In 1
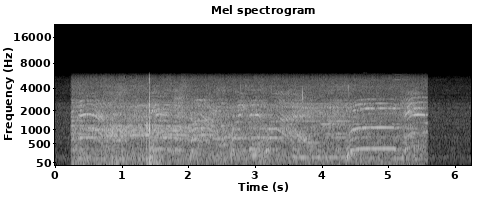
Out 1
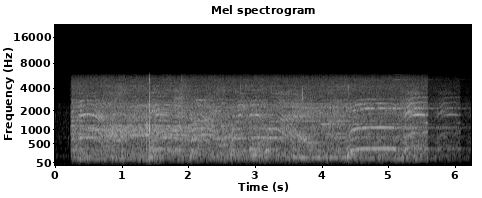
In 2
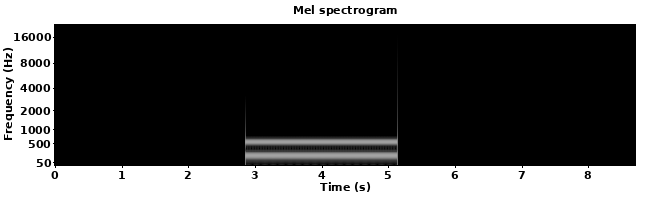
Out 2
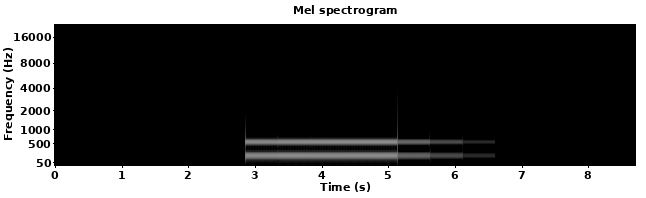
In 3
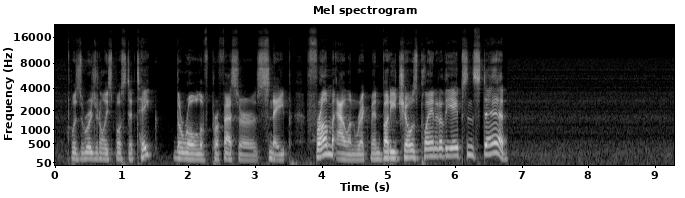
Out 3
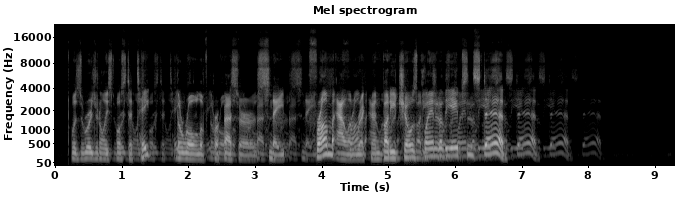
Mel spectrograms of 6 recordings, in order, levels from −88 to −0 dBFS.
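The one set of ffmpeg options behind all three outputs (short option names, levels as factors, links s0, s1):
-af "highpass=f=140:w=0.5412,highpass=f=140:w=1.3066,anlmdn=0.0398,aecho=1:1:489|978|1467:0.2|0.0698|0.0244,volume=0.355"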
